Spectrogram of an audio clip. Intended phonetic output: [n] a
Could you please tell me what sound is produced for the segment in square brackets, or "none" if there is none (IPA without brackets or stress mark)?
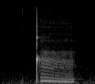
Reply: ǃ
